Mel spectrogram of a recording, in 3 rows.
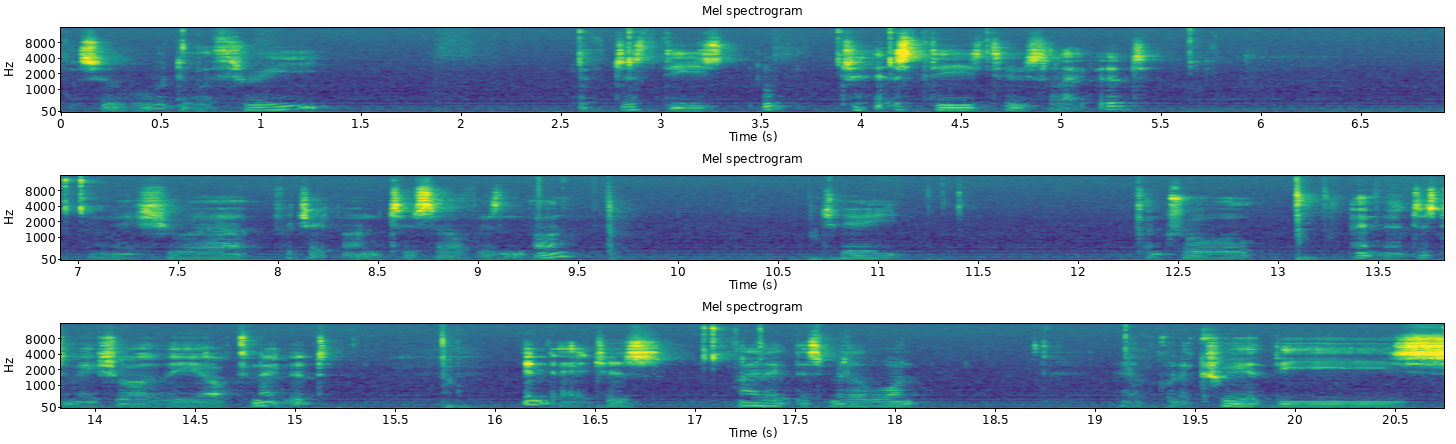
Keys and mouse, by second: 0.7 3, 2.7 click, 3.9 drag, 4.7 alt+middle click, 5.0-5.4 alt+middle drag, 5.6 alt+middle click, 7.2-8.8 drag, 10.7 g, 13.2 ctrl+KP_Enter, 15.8 2, 17.7-19.2 alt+drag.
